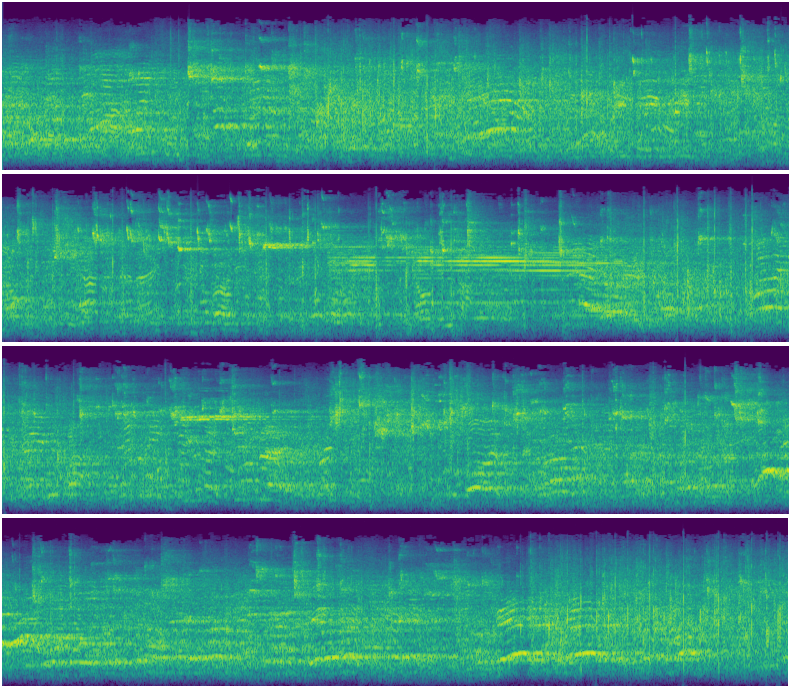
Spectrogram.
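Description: A basketball bouncing on a hardwood court amid calling voices of players and spectators, all echoing in a large indoor hall.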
